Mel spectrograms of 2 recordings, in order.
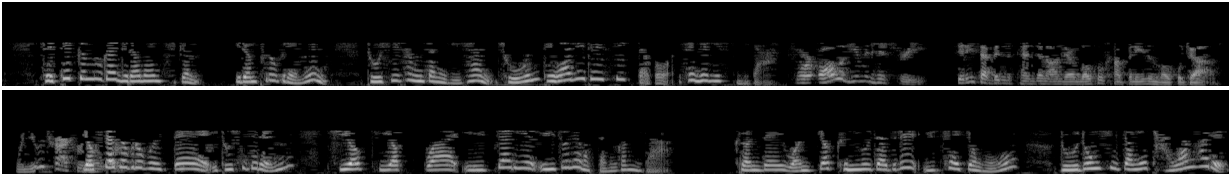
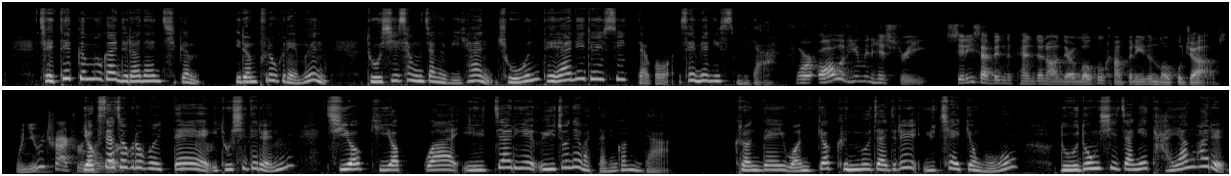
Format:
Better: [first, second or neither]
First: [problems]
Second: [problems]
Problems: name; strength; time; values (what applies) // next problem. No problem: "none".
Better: second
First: garbled, watery; badly; nothing above 3 kHz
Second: none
